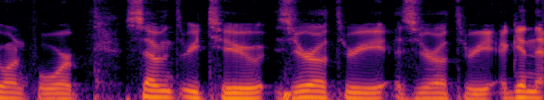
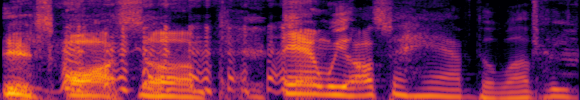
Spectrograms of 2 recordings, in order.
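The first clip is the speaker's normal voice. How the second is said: deep voice; 5 semitones higher, 4 dB louder than usual. Acted. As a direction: drag it out in a mock deep voice. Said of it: "we're doing deep voices now".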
